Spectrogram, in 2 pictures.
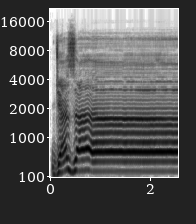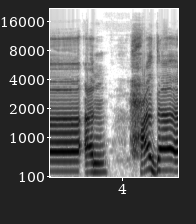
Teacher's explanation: اس مد کو ہم 4 الف کی مقدار کھینچ کر پڑھیں گے۔ جزاءً حدائق، تو یہاں پر دیکھیے دال کو الف کے ساتھ ہم نے کھینچا، بہت زیادہ کھینچا۔ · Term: مد متصل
